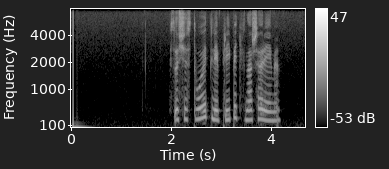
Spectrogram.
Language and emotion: Russian, neutral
